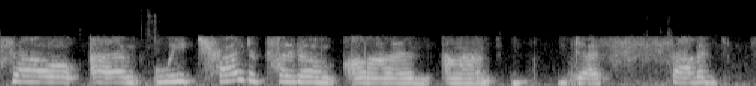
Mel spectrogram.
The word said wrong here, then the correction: Dasatinib: Is that pronounced wrong? – Dasatinib. Yes. Yeah.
